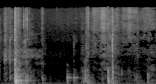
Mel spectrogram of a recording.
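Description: Handling noise as books are moved about: one thump about a quarter second in, then a few faint knocks and rustles.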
